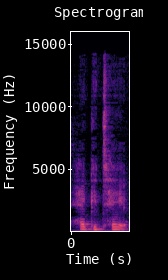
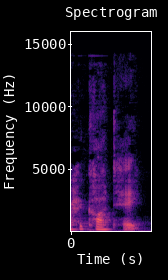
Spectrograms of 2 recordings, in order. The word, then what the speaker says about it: Hecate: in front of us, which is Hecate or Hecate, however you want to pronounce that.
